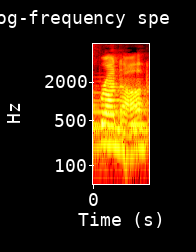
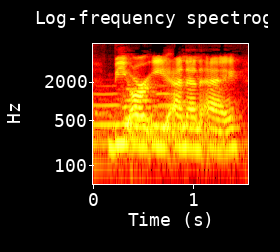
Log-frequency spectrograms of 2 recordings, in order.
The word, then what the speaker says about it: Brenna: Because my name is pronounced Brenna, Brenna.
